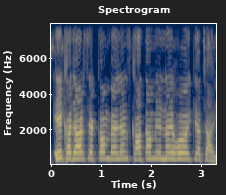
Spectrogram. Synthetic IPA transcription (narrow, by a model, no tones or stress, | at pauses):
eːkɦəd͡ʒaːɾsekəmbɛːlənskʰaːt̪ãmẽnəjɦoket͡ʃaːɦi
